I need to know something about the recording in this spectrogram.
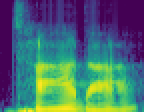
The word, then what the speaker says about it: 자다: Okay, you have to hear the difference in pronunciation, like, okay, 자다 and 차다. This one is 자다, not 차다. And this one is 차다, like more aspirated one.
